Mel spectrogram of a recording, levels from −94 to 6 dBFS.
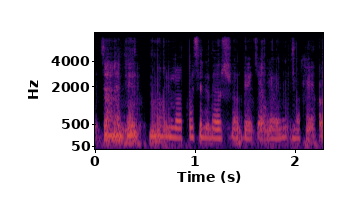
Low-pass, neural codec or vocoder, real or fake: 7.2 kHz; codec, 32 kHz, 1.9 kbps, SNAC; fake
